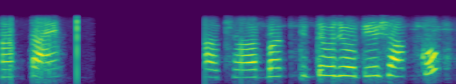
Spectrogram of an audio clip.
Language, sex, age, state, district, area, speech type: Urdu, female, 18-30, Uttar Pradesh, Gautam Buddha Nagar, urban, conversation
